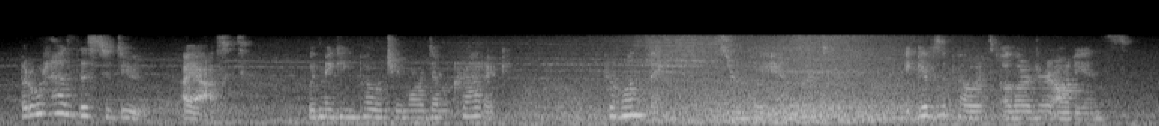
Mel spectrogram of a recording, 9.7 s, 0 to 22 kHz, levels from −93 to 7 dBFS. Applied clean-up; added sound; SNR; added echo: none; Fixed-wing aircraft, airplane; 3 dB; none.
